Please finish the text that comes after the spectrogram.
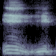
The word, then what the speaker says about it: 乙: This E, pronounced as E concept in Chinese, is quite abstract, actually.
